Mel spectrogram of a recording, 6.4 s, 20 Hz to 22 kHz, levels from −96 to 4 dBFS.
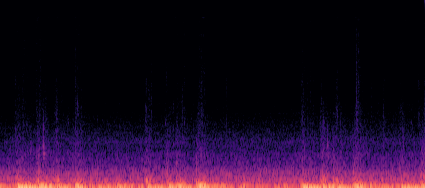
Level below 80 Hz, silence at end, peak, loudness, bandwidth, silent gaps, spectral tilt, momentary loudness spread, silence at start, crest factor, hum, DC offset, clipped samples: -22 dBFS; 0 s; -6 dBFS; -31 LUFS; 0.7 kHz; none; -12 dB/octave; 11 LU; 0 s; 12 dB; none; under 0.1%; under 0.1%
